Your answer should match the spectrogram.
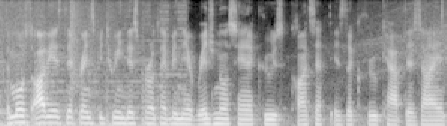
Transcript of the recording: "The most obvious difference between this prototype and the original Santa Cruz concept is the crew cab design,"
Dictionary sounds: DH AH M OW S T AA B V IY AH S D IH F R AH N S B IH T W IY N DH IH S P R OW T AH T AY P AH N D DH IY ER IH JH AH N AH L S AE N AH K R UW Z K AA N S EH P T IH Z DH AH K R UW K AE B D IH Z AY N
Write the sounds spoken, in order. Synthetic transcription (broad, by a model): DH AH M OW S T AA B V IY AH S D IH F R AH N S B IH T W IY N DH IH S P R OW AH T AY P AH N DH IY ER IH JH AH N L S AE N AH K R UW Z K AA N S EH P T IH Z DH AH K R UW K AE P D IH Z AY N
